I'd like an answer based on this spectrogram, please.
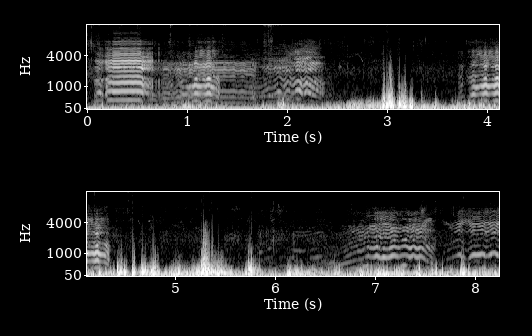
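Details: Farm goats bleating, a call that brings the kids over to the adult goats. Quavering, nasal bleats of varying length repeat through the recording, mixed with human voices and low thumping and rustling noise.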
